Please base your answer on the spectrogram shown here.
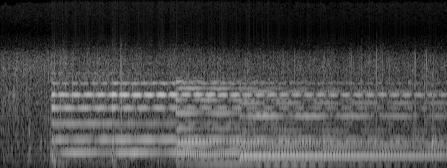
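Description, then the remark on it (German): A German gong clock strikes the half hour, three resonant metallic tones struck one after another, each ringing on and overlapping the next. Fairly loud, with no voices. “Deutscher Gong, Halbstundenschlag.”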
